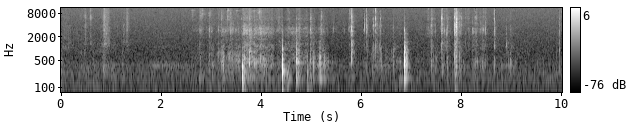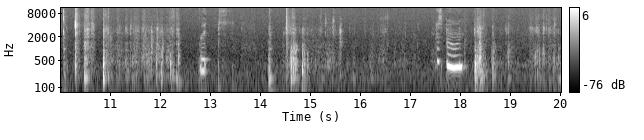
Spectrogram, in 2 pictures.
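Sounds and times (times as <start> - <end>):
plastic bag crinkling: 5.6 - 8.9.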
